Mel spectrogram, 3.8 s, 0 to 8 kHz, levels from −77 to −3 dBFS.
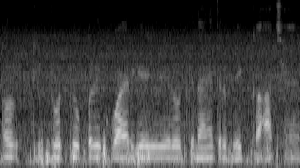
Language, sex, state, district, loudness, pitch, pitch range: Hindi, male, Uttar Pradesh, Muzaffarnagar, -25 LUFS, 100 Hz, 95-100 Hz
